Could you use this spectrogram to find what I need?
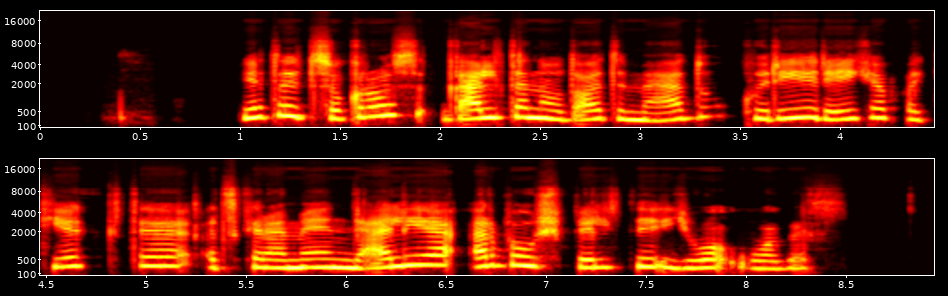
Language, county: Lithuanian, Alytus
